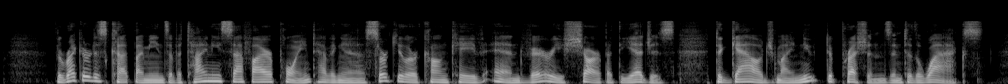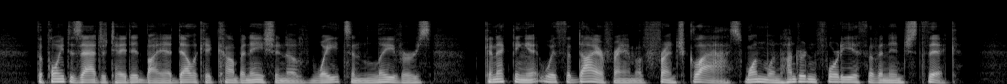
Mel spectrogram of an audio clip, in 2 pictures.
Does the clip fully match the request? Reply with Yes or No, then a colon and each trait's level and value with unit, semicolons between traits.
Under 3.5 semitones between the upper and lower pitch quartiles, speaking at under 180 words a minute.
No: average, 3.9 semitones; average, 150 wpm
